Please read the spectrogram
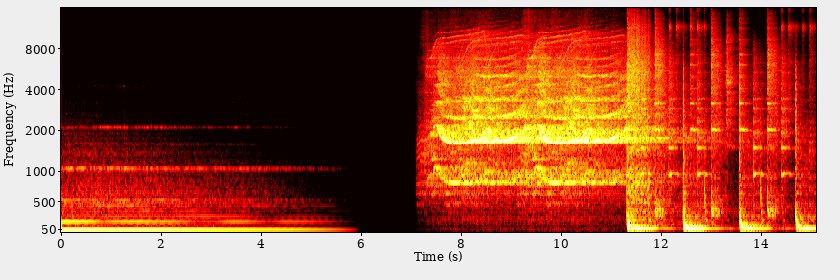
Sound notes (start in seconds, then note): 7.1 siren blaring; 11.3 upbeat music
